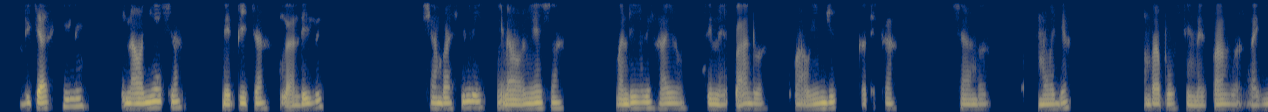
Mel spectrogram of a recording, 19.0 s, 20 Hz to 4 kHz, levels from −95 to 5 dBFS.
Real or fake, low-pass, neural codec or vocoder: fake; 3.6 kHz; autoencoder, 48 kHz, 32 numbers a frame, DAC-VAE, trained on Japanese speech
